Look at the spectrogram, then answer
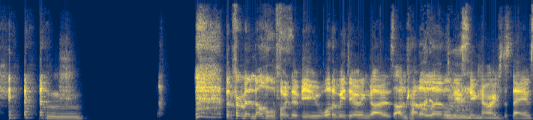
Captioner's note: laughs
